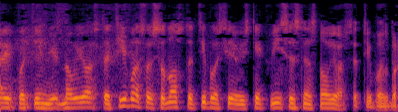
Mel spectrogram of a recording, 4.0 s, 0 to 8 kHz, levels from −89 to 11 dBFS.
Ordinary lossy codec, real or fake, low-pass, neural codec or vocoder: MP3, 32 kbps; fake; 7.2 kHz; codec, 16 kHz, 2 kbps, FreqCodec, larger model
